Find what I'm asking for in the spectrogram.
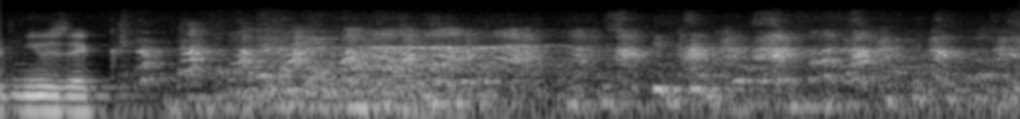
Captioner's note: crowd laughs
